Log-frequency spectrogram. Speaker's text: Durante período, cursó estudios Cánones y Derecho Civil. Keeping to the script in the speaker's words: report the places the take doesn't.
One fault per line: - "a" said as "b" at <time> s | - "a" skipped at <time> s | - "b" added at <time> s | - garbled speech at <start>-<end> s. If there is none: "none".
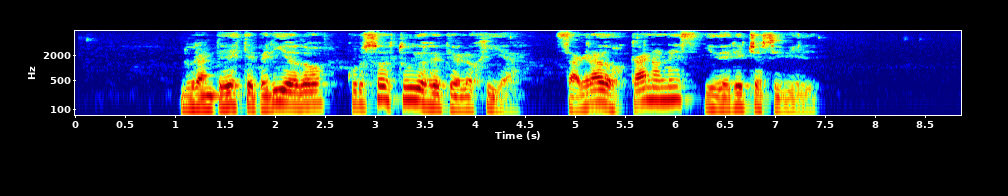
- "este" added at 1.6 s
- "de Teología Sagrados" added at 3.5 s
